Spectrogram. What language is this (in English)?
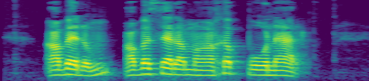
Tamil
